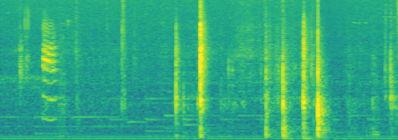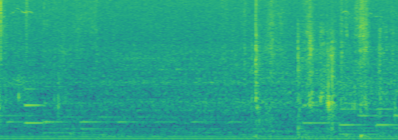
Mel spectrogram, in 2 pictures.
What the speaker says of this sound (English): You'll have to excuse his meowing for a moment.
